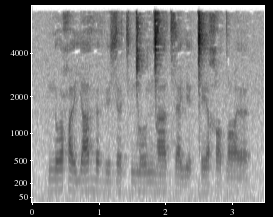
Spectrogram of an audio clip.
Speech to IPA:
n o ħ ɜ j a ɦ ə ɦ y z ə t͡s ŋ͡ǀ o ŋ͡ǀ a d͡z æ lʲ ɜ ǀ e χ a dˤ ɜ

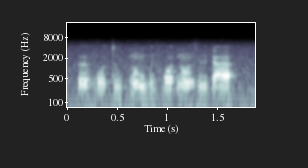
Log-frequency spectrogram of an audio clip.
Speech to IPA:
ə˧ v o˦ t u˦ ɓ ɔ̃˨ ɡʷ i˧ v ɔ˦ ɗ ɔ̃˨ z ɨ˨˦ ɗ a˧

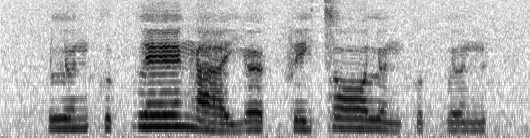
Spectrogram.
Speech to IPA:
l ɵ˨˧ n k ʊ˨˥ k̚ l ɛː˥ ŋ aː˨˩ j œː˨ k̚ f e˨ j t͡s ɔː˧ l ɵ˨˩ n k ʊ˨ k̚ l ɵ˧ n

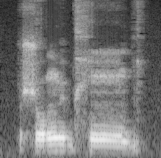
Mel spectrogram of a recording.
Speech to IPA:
ʃ o ŋ͡m ʉ b x ĩː b

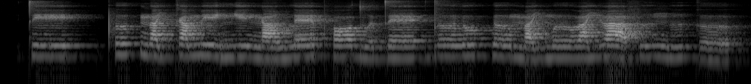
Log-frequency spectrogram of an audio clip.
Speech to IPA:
t̪ eː˧ | pʰ ɤː˧˥ k̚ n a˧ j k a˧˥ m eː˥˨ ɲ eː˧ ŋ aː˩˧ w l ɛː˧˥ pʰ ɔː˧˥ d u˧˩ ə̯ t̪ ɛː˧ | d ɤː˧ l oː˧˥ k̚ l ɤː˧ m a˩˧ j m ɤː˧ ʋ a˧˥ j ʋ aː˥˨ f ɯː˧˥ ŋ ɯː˧˥ k ɤː˧˩

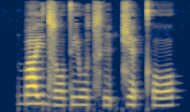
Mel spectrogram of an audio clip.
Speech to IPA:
b a˦ j d͡z o˨˩ t̪ j u˨˩ t͡sʰ i˨ ʔ t͡ɕ e˦ ʔ kʰ o˨˦

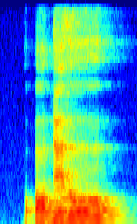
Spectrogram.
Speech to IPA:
ʔ ɔ ɠ e ð o

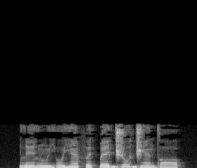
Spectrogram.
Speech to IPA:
l e˧ l ũ˨ j o˧ j ɛ̃˦ f ɛ˦ k͡p ɛ˦ d͡ʒ o˦ d͡ʒ ɛ̃˧ d ɔ˧

